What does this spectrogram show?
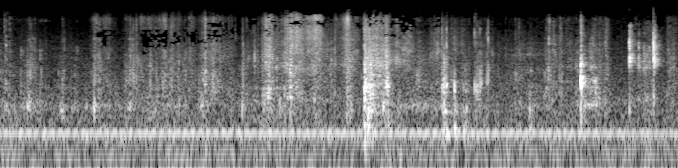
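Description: Close-miked chewing of food, with irregular crunching and crackling mouth sounds over a steady low hum.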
